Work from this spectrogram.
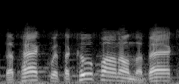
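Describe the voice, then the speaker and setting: A man announcing a 1940s radio show with a polished, booming delivery. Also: big pitch swings, a little fast, over music. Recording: dull old radio broadcast.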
